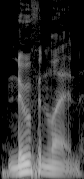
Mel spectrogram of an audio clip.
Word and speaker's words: Newfoundland: Newfoundland. I keep saying Newfoundland. Actually, we call. It's the same We thing. actually Most people call it from powder away now, call though. it Well, Newfoundland.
